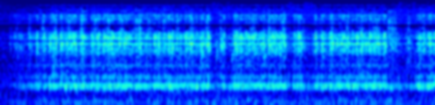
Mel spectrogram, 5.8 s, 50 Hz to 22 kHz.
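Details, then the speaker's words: Celestron CGX telescope mount, hand controller firmware updated but mount controller not yet: a steady high whine near 800 Hz over constant hiss from the drive motors; noise disappeared after the full mount firmware upgrade. "and before I'll just stick in an example of what was off the delivery right here and then we listen to what it sounded like after yes the hand control was updated and"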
